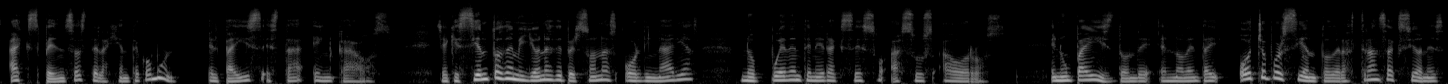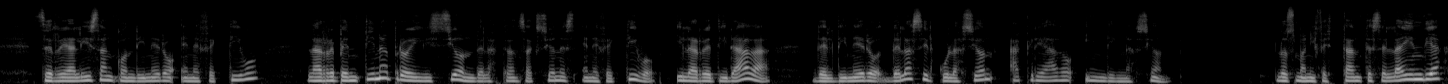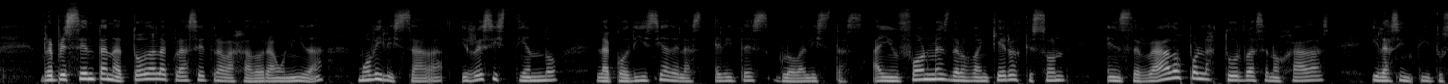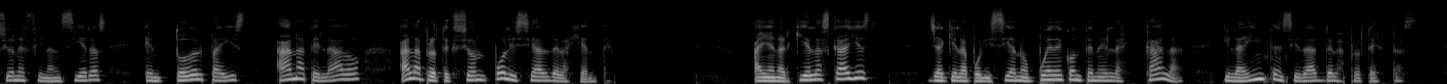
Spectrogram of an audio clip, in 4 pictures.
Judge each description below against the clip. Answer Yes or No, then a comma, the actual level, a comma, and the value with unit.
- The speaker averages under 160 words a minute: Yes, slow, 135 wpm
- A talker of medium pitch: Yes, medium, 170 Hz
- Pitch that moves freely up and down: No, average, 4.9 semitones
